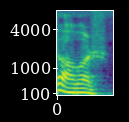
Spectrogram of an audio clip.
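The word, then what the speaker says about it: hour: তো এর আগে আমরা আলোচনা করছি আওয়ার, এখানে এইচ কনসোনেন্ট সাউন্ড থাকলেও এর উচ্চারণ হচ্ছে আওয়ার, আমরা হাওয়ার উচ্চারণ করি না আওয়ার।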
